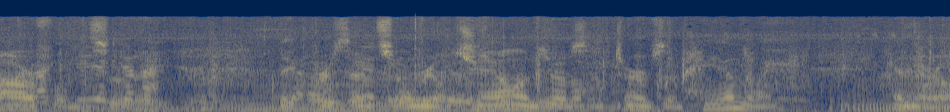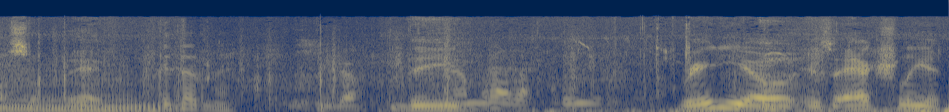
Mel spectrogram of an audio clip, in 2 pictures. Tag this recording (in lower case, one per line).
alligators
